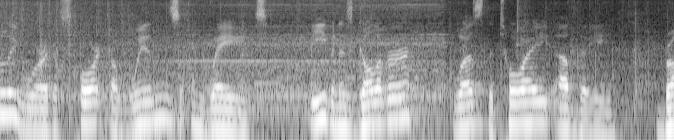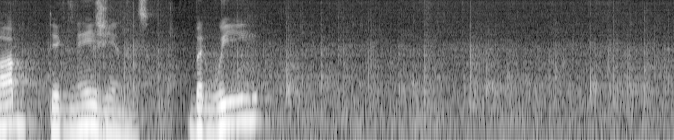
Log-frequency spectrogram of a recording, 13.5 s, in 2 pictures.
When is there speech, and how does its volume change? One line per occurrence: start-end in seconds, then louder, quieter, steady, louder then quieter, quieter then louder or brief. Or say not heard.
0.0-9.3 steady.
